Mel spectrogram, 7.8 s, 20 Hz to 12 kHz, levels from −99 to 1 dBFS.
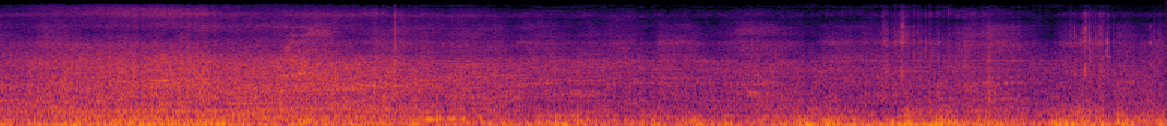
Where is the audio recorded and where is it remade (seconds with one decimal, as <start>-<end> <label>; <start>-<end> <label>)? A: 0.0-2.4 recorded; 2.4-7.1 remade; 7.1-7.8 recorded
